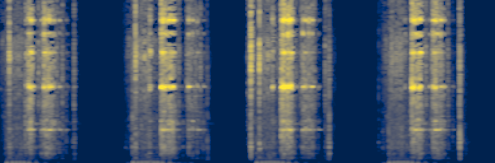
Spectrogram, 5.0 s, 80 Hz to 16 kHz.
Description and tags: Chainsaw start. Recorded with zoom h4n.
